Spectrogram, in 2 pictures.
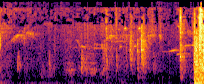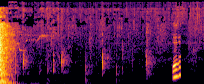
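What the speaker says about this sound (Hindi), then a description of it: "मैं दरवाजा बंद कर रहा हूँ।" A door shuts with a single loud thunk in a home, preceded by voices and followed by quieter footsteps and small knocks as people keep talking.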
